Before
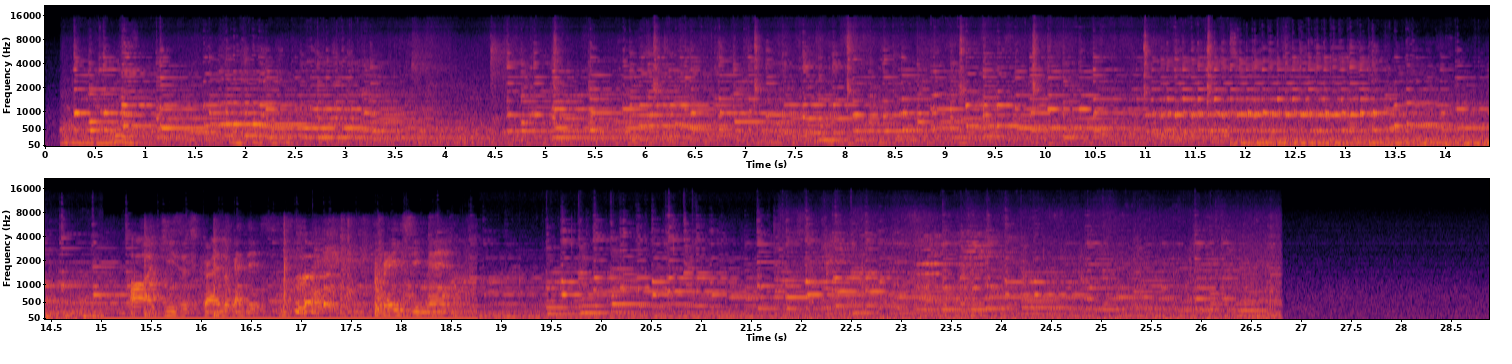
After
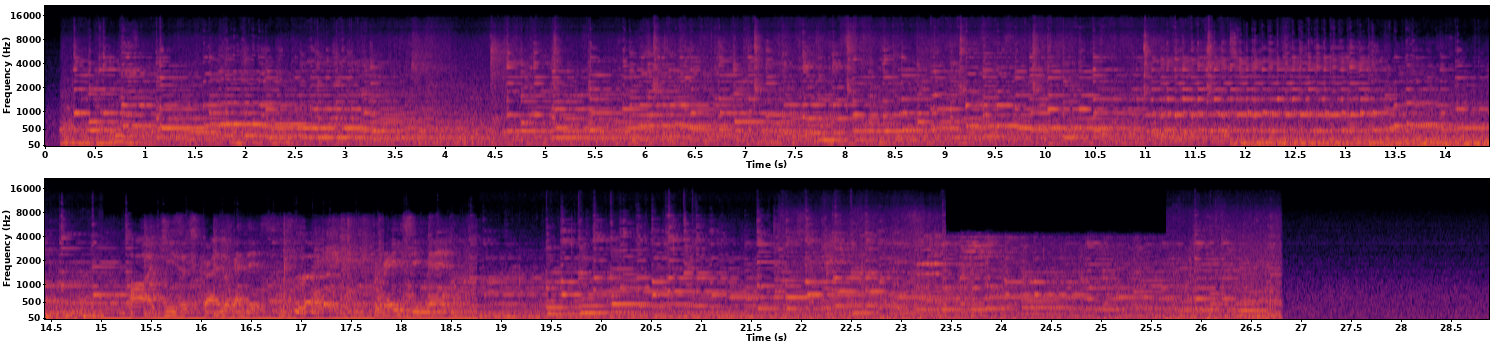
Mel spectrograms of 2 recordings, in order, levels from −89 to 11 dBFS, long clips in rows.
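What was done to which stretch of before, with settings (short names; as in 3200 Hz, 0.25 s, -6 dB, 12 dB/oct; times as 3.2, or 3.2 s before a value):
23.44–25.65 rippled Chebyshev low-pass 4100 Hz, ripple 3 dB
whole clip: dynamic EQ 990 Hz, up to -6 dB, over -37 dBFS, Q 1.2; limiter -19 dBFS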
